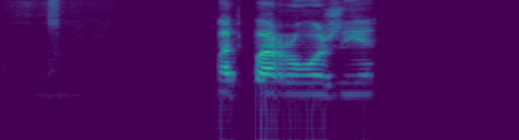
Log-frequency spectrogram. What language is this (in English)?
Russian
